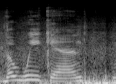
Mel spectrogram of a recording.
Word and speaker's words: The Weeknd: The show that is taking the weekend, spelled normally, off to attend Hangout Fest in Gulf Shores, Alabama, featuring The Weeknd, no E in the second syllable, Cage the Elephant, Run the Jewels, and more, coming to you from the balcony of a hotel room in Orange Coast, Alabama.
